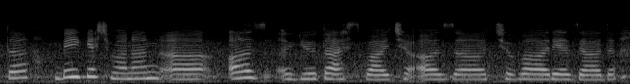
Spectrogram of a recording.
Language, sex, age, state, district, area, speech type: Kashmiri, female, 18-30, Jammu and Kashmir, Ganderbal, rural, spontaneous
